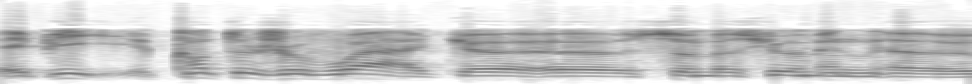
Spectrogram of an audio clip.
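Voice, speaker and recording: Noticeable background noise runs under this clip. The man's medium-pitched voice shows ordinary pitch variation. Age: 60s. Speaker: retired caller. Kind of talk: radio call-in.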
